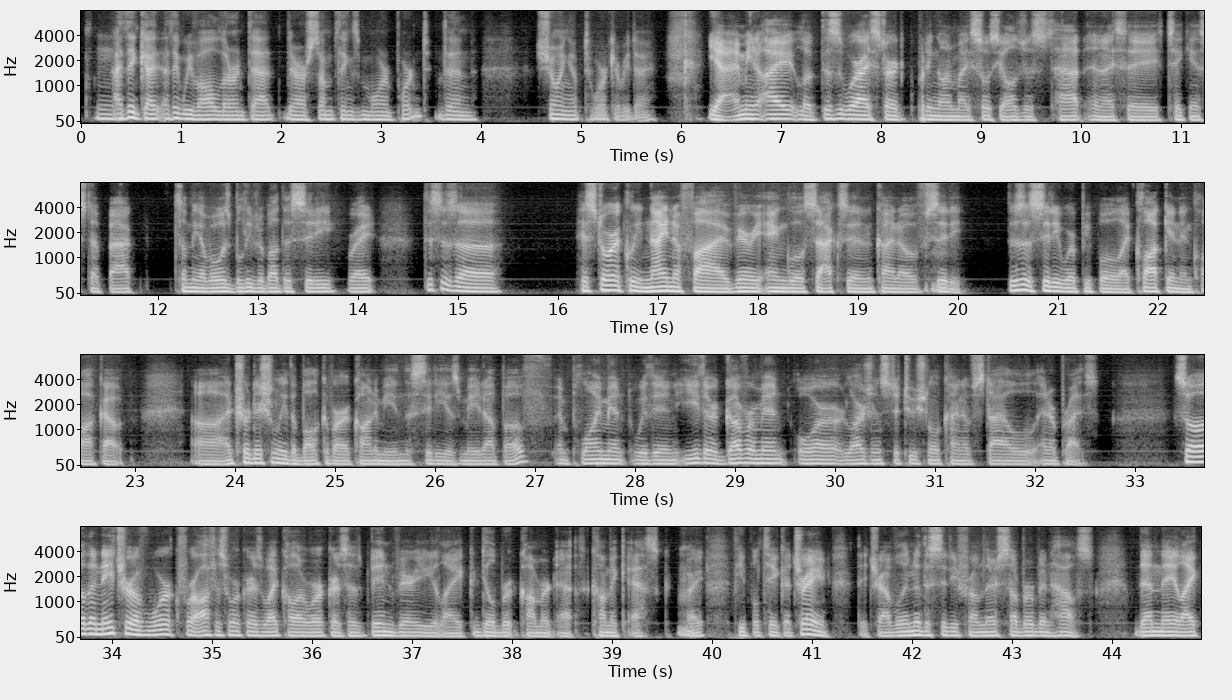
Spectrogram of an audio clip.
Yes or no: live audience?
no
